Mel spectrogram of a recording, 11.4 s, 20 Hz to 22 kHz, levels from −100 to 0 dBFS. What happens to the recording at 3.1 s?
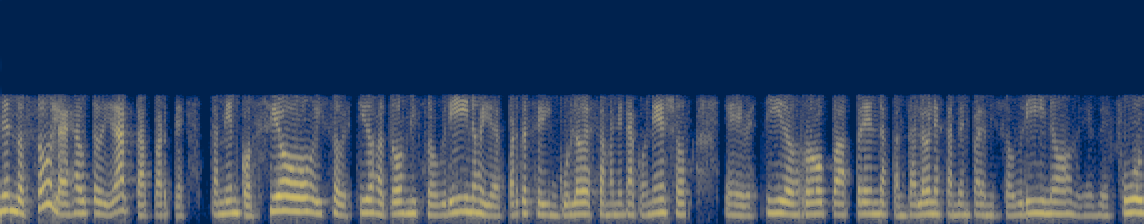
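At 3.1 s, as through the whole clip, the speech carries Speex codec damage. Too few bits for the excitation, consistent with about 8 kbps, make it heavily hoarse and noisy, confined to a narrow 150 Hz to 3.6 kHz line band with nothing above 3.8 kHz.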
